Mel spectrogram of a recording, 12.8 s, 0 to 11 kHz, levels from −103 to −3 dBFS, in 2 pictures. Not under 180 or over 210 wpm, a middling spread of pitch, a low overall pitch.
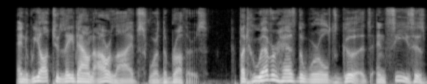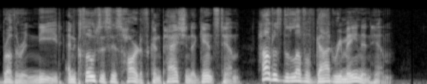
No: average, 190 wpm; wide, 6.9 semitones; low, 105 Hz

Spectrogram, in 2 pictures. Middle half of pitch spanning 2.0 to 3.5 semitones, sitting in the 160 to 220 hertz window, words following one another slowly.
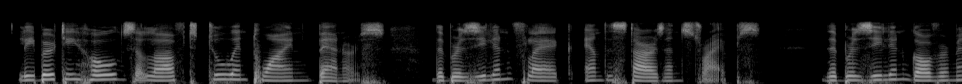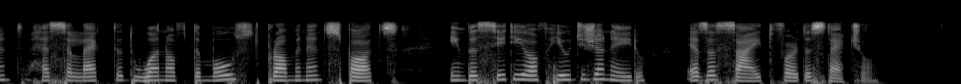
Yes: average, 3.0 semitones; high, 190 Hz; slow, 115 wpm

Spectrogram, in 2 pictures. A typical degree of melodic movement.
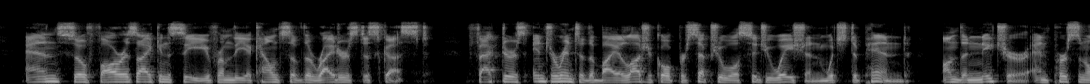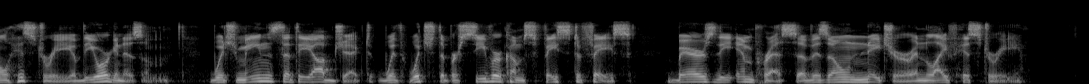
Yes: average, 3.6 semitones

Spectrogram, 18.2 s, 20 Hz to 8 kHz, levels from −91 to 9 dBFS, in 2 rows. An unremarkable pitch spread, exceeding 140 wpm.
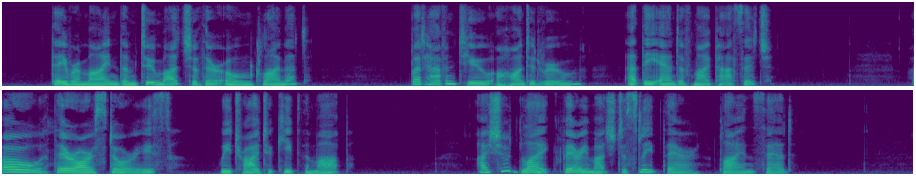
No: average, 3.8 semitones; slow, 135 wpm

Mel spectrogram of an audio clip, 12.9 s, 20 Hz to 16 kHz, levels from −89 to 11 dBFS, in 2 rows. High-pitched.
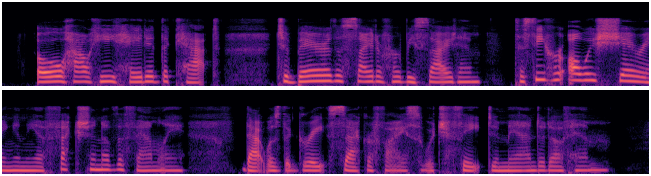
Yes: high, 200 Hz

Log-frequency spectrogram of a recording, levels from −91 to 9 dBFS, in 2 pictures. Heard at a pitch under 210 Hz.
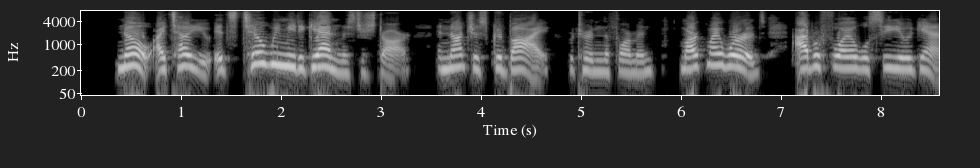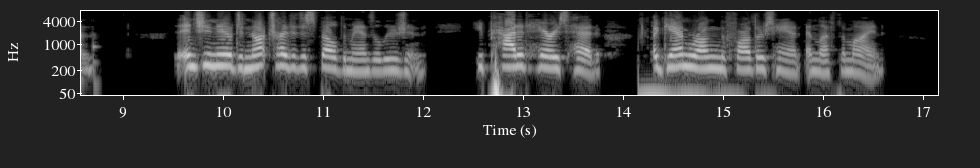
No: high, 230 Hz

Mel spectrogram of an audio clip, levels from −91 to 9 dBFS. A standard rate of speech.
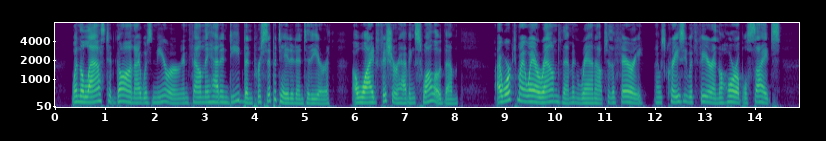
Yes: average, 180 wpm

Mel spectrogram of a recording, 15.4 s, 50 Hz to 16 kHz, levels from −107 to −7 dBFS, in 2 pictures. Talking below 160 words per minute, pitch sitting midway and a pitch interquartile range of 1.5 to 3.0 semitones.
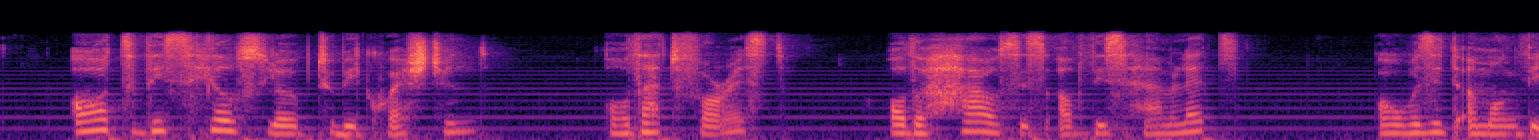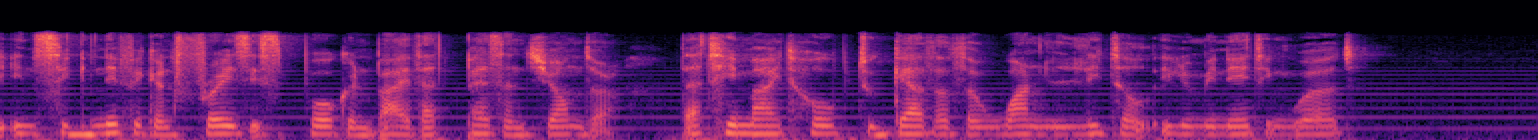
Yes: average, 150 wpm; medium, 165 Hz; narrow, 2.4 semitones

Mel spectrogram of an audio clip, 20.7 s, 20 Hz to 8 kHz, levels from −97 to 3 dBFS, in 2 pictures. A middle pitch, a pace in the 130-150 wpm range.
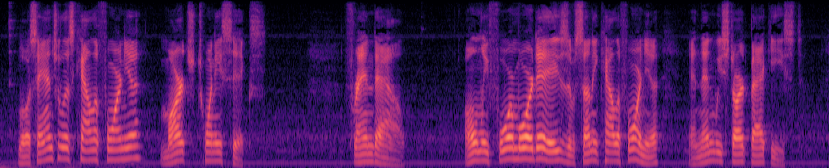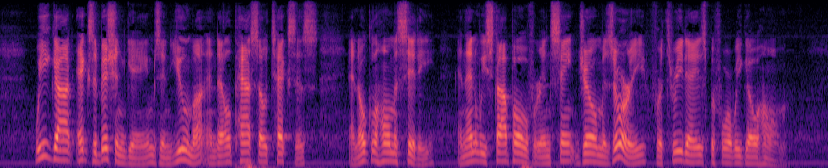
Yes: medium, 150 Hz; average, 140 wpm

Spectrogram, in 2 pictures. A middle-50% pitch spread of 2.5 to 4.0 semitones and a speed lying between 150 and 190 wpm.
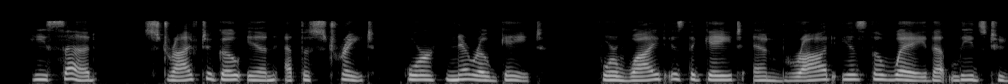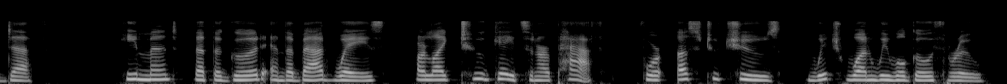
Yes: average, 2.8 semitones; average, 160 wpm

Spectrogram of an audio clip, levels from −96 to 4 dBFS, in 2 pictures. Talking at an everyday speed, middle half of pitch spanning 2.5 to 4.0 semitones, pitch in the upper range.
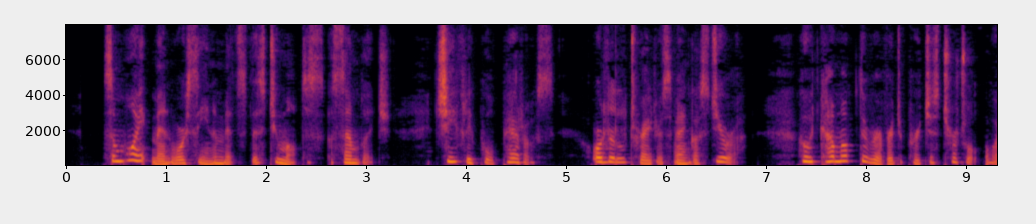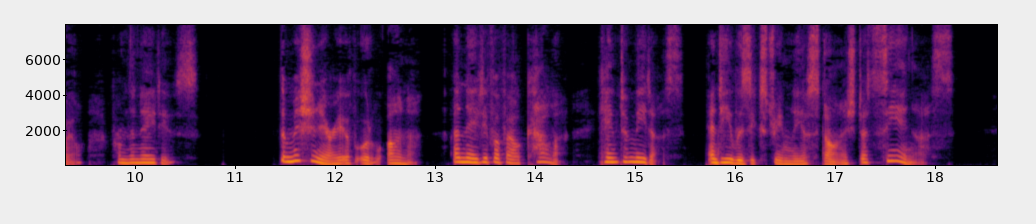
No: average, 160 wpm; wide, 5.4 semitones; high, 210 Hz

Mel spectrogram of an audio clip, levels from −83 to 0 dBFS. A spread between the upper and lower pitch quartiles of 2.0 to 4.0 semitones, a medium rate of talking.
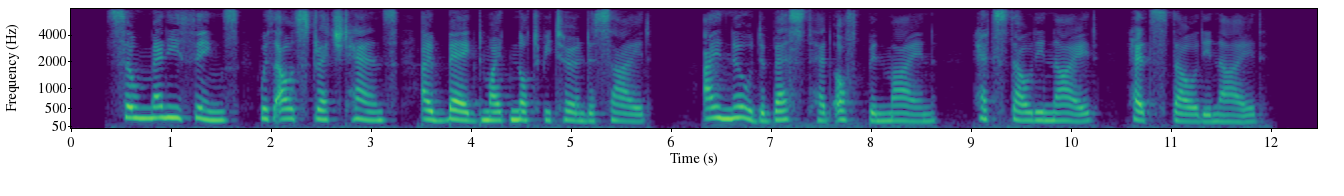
No: average, 3.3 semitones; slow, 130 wpm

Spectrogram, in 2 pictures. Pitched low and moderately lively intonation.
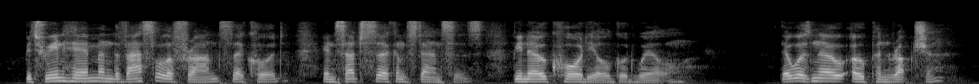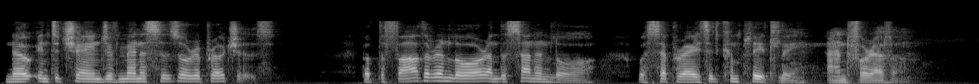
Yes: low, 130 Hz; average, 3.7 semitones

